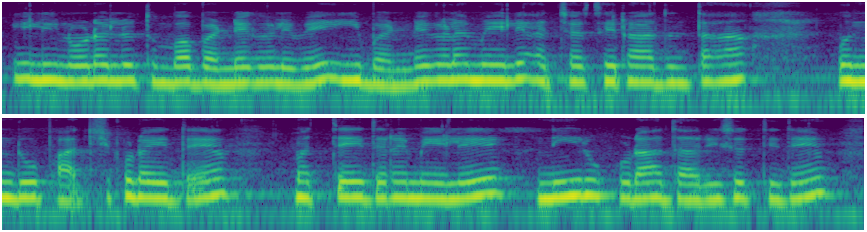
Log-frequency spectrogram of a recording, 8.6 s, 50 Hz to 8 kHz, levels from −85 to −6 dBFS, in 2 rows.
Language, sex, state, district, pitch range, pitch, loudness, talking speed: Kannada, female, Karnataka, Belgaum, 210-235 Hz, 220 Hz, -22 LUFS, 130 wpm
